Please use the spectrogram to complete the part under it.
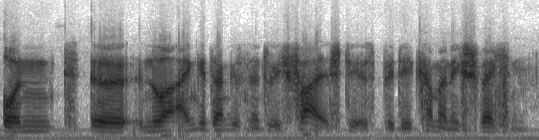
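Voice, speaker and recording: Very low, husky man in interview. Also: fairly quick, no room sound, lo-fi sound. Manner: sardonic, colloquial, tag questions. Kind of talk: casual explanatory interview talk.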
